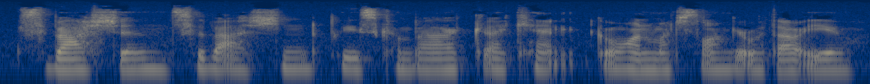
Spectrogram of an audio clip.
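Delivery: usual speaking voice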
